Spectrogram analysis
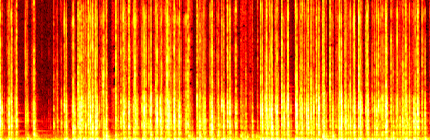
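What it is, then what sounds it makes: Plastic mechanical keyboard. Fingertips with long nails type fast on a backlit optical linear plastic mechanical keyboard with white and blue plastic keycaps. The result is a dense, continuous stream of quick, clacky keystrokes with bright plastic clicks over a low thock, each dying away almost instantly.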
